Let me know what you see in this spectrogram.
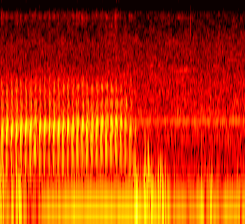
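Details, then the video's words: Cat Leah asleep and snoring: a single fluttering, nasal rasp for about a second that fades into quiet low background rumble. "FUNNY CAT LEAH SNORES WHEN HE SLEEP"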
